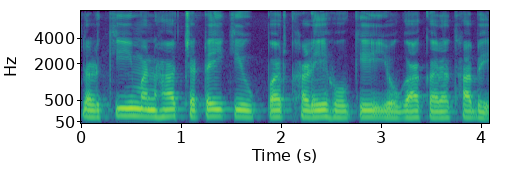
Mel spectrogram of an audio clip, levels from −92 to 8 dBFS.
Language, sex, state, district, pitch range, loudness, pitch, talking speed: Chhattisgarhi, male, Chhattisgarh, Rajnandgaon, 120-140 Hz, -16 LUFS, 130 Hz, 160 wpm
